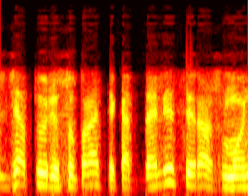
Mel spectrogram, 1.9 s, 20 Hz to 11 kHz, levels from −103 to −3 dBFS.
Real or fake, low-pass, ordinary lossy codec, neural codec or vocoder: real; 9.9 kHz; AAC, 32 kbps; none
